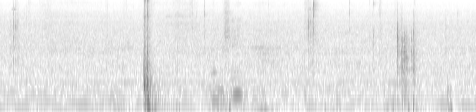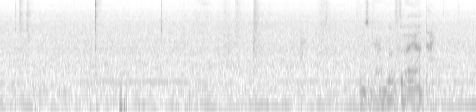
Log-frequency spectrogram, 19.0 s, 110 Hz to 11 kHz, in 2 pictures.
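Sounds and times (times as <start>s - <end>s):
steady low hum: 0.0s - 19.0s
tools knocking on wood: 2.9s - 3.2s.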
